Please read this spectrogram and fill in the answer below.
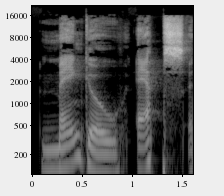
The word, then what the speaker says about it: Mango Apps: Og derudover så er du medstifter af Mango Apps. Er det korrekt udtalt? – Det er fint. Jeg kan rigtig godt lide din øh, amerikaniserede udgave af udtalen, så det er fornemt.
